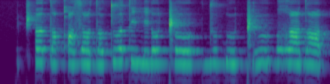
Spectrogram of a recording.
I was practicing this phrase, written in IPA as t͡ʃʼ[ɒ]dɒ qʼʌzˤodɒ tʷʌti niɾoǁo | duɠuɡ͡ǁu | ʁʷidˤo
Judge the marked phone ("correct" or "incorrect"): incorrect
